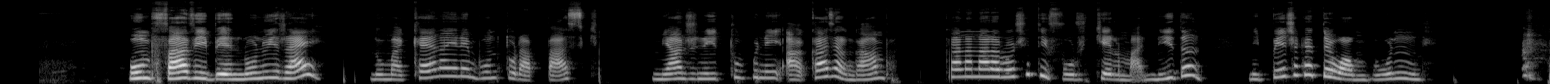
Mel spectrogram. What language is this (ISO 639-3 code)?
mlg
